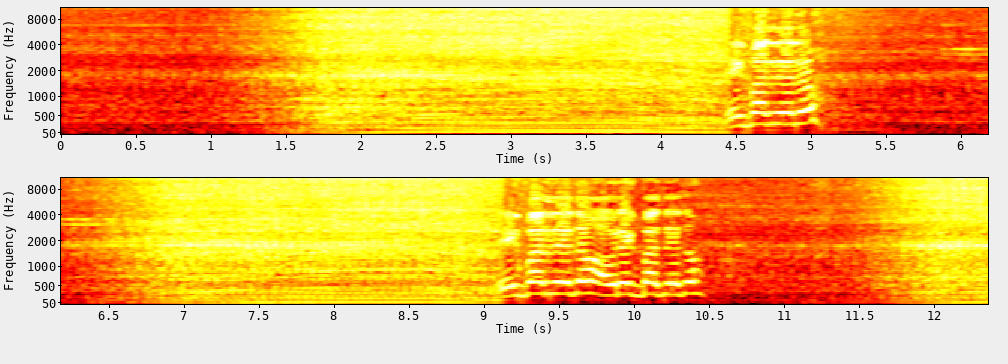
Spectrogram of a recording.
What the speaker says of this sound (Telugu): ఇంజన్ యొక్క నాయిస్ చాలా సైలెంట్గా అయితే ఉందండి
